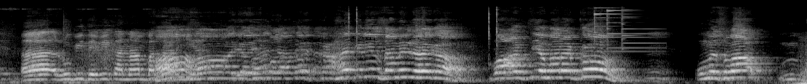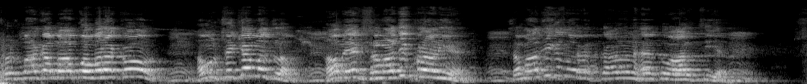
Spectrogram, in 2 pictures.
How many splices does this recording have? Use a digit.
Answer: 2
